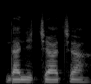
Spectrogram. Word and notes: dazi caca: Apatani

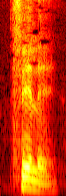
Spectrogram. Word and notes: vele: Raga

